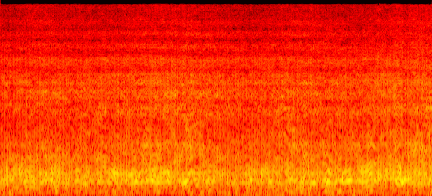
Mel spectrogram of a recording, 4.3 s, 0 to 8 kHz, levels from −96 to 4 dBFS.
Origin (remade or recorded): remade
